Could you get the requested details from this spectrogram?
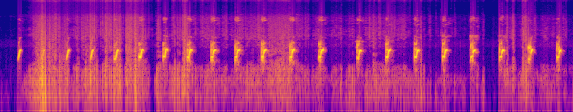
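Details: Used as a bird lure, a white-breasted waterhen gives about twenty short, rising croaks at a fairly steady pace, over a constant rough background hiss with a few harsh bursts near the start.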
